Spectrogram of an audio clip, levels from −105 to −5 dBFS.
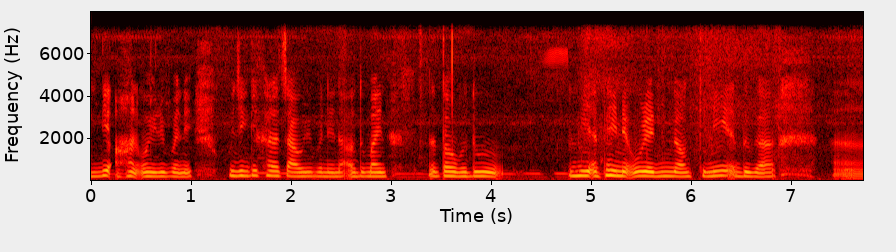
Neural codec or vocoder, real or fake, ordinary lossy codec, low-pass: none; real; none; 7.2 kHz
